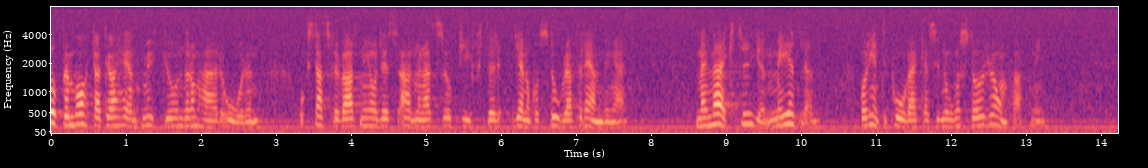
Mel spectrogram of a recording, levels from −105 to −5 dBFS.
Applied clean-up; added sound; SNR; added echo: none; none; none; none.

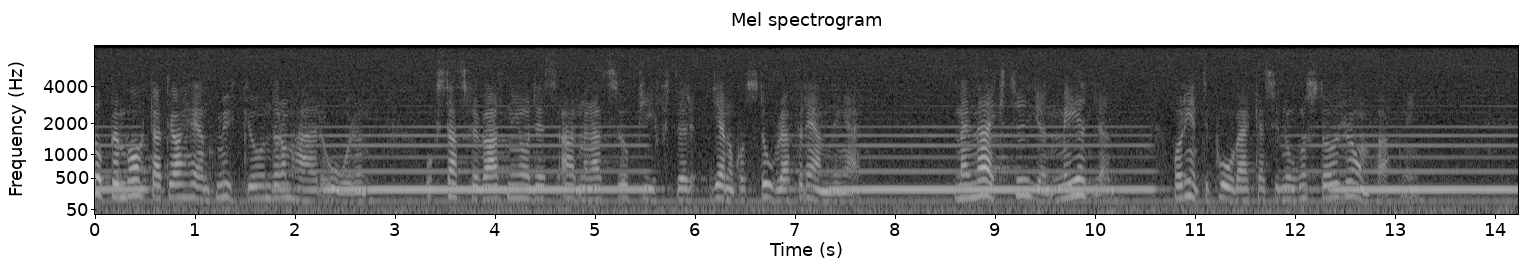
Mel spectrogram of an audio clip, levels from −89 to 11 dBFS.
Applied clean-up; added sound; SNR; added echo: none; Bowed string instrument; 0 dB; none.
